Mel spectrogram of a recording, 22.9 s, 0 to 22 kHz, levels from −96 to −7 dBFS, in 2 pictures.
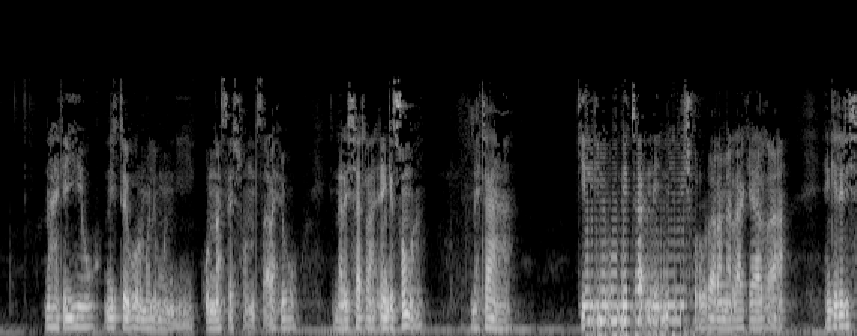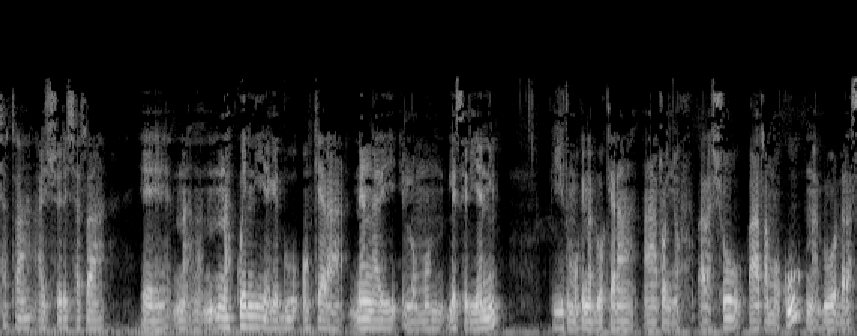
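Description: Throughout the recording, an encoder that was likely starved of bits has applied heavy MP3 compression, and the damage is plainly audible. Nothing survives above 8.4 kHz, which fits a low bitrate of around 32 kbps, so the speech loses its air and its s sounds turn dull. Weak frequency lines are dropped and restored from frame to frame, giving the sound a watery, swirling quality and softening the edges of consonants.

From 7.80 s to 9.26 s, just before "tata metaa", the playback software likely received new audio too seldom and filled the gaps by looping the most recent short buffer. This is robotic sound from repeated short buffers. About half of the passage is repeated material. The repetition imposes a steady buzz at 188 Hz, which points to a loop roughly 5.3 ms long. The speech becomes a rigid, metallic drone that still loosely follows the rhythm of the original.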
